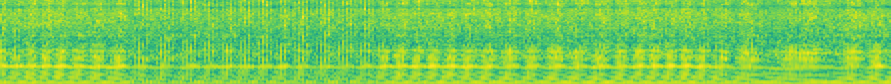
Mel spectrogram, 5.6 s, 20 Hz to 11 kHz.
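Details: 1947 Chicago-made six-foot two-stroke chainsaw, Iowa barn find unrun 40+ years, after points, carburetor cleaning, fresh fuel and new plug; loud steady buzz with slight rise and fall, no misses; normal idle.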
